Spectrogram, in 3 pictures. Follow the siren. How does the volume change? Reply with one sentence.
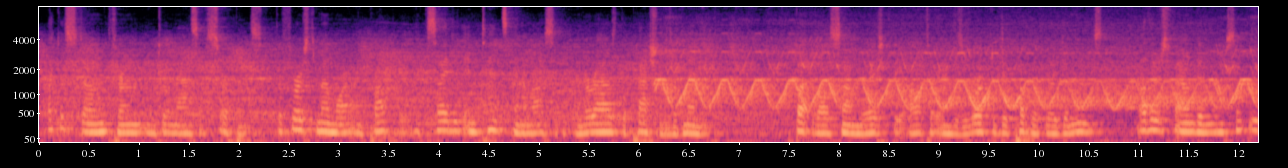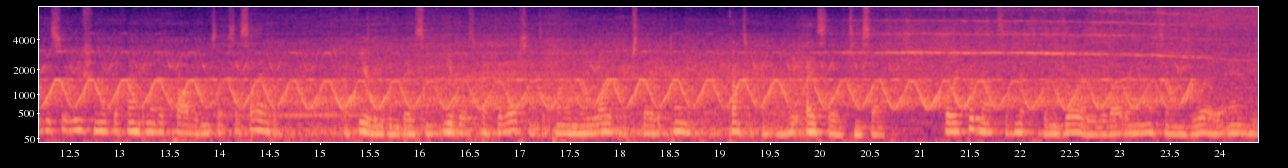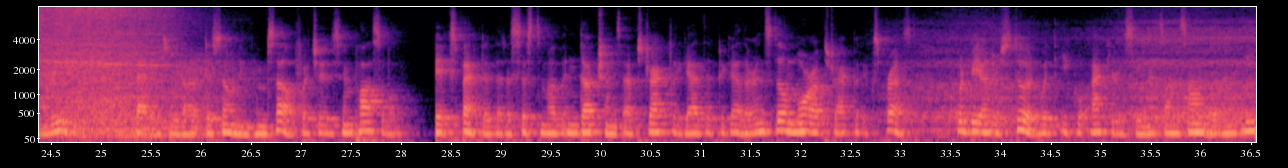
The volume of the siren stays about the same.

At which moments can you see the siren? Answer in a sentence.
You can hear the siren from 6.2 to 23.8 s.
